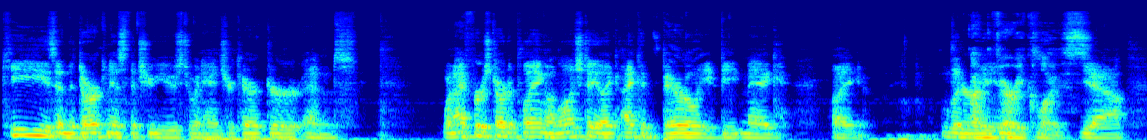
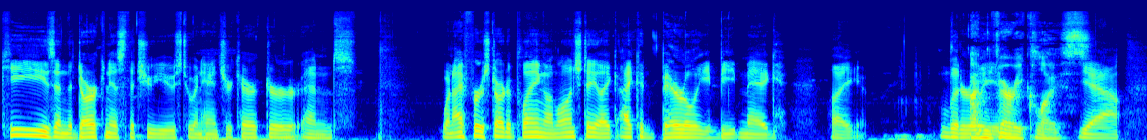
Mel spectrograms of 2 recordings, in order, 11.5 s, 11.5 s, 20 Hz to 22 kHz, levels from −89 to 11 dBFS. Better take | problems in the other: second | off-mic speech; far // room echo; very slight; dies away in 0.2 s

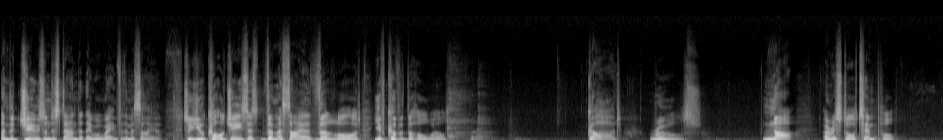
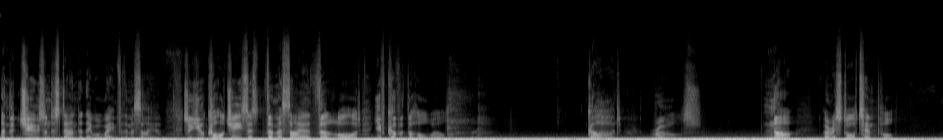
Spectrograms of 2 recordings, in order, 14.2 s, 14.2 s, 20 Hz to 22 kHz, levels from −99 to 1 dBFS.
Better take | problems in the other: first | low rumble; loud; throughout; 3 dB below the speech

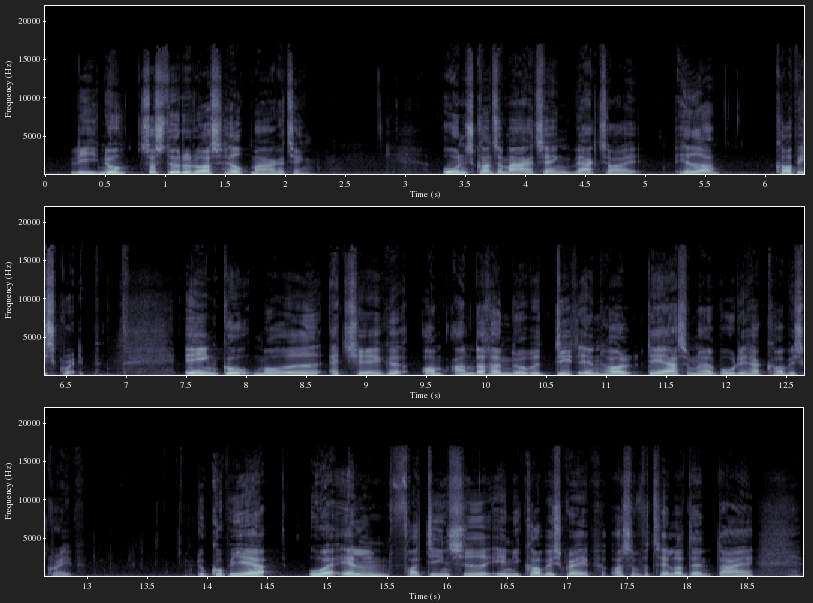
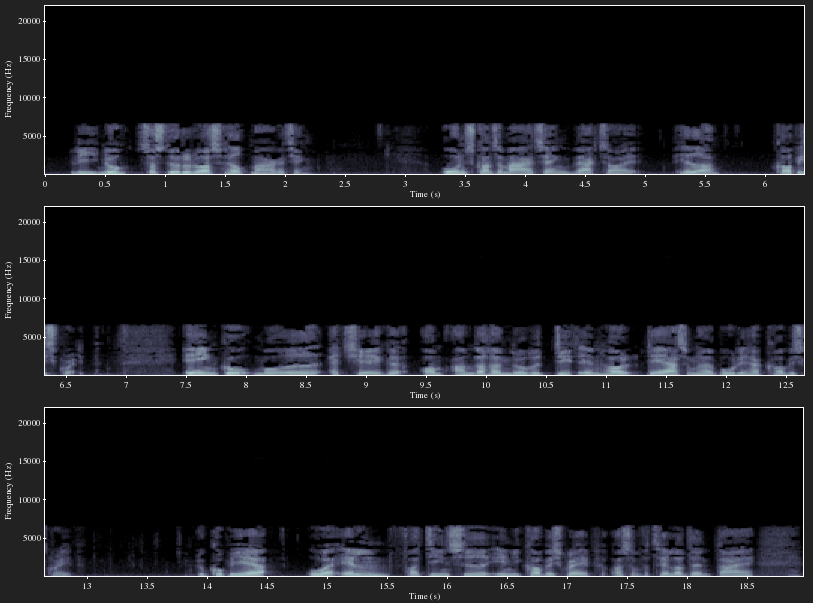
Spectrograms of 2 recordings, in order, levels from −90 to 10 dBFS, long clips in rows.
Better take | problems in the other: first | garbled, watery; badly; nothing above 6.5 kHz

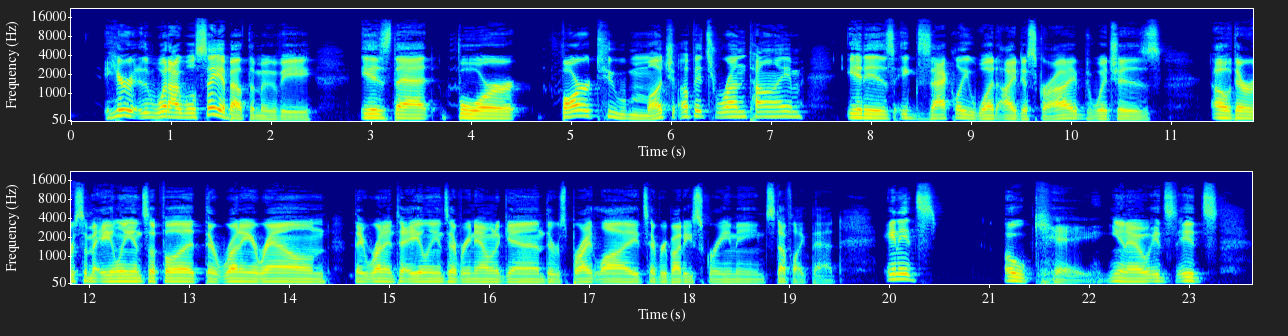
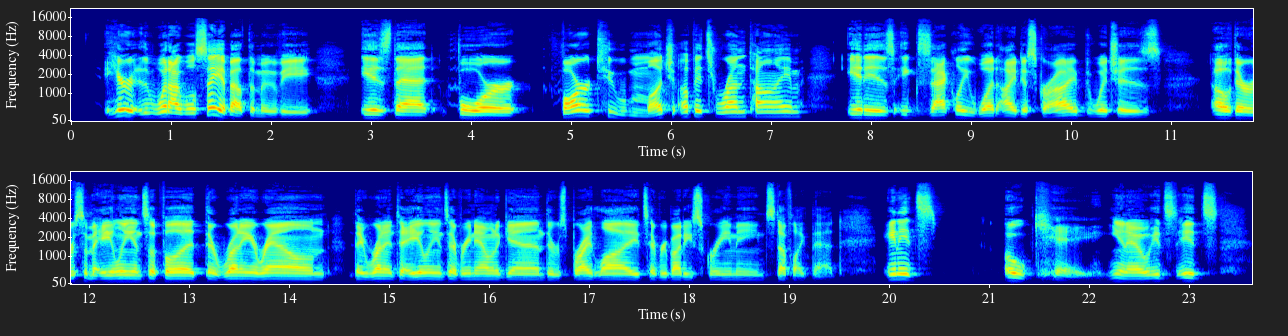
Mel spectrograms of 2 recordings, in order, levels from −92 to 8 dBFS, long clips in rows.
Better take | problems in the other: first | thin; very; fading below 350 Hz

